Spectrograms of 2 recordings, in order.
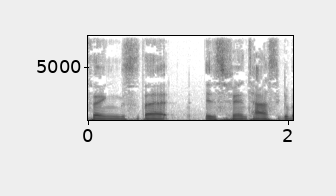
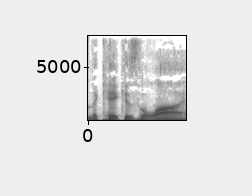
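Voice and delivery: ordinary talk, nothing marked

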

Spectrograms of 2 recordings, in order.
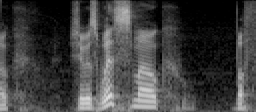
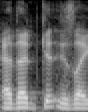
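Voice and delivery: plain

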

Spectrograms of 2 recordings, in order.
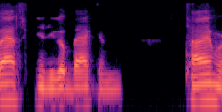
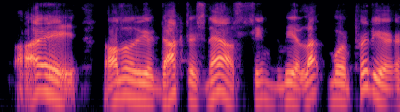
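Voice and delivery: put-on Scottish accent, in character; 3 semitones higher, 4 dB louder than usual. Retelling Mr. Scott's line in sick bay aboard the Enterprise, Mr. Scott's Scottish accent. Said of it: "when his Scottish accent".

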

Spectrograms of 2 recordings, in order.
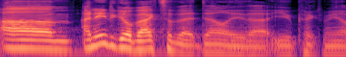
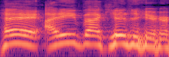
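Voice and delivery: shouted out, very high; 10 semitones higher, 6 dB louder than usual. In a tabletop game, a player's character yells through the open door. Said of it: "Just yell it out".

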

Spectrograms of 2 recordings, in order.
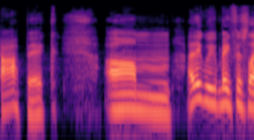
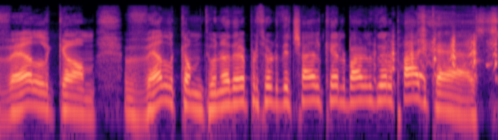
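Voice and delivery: put-on vampire voice. Introducing the podcast episode a second time, in a Dracula voice. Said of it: "that was actually pretty good".

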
